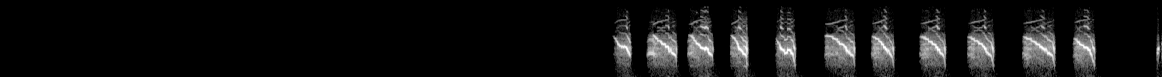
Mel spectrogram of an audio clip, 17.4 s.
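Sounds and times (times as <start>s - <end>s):
turkey giving a distress call with rasping squeals: 9.2s - 16.4s.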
